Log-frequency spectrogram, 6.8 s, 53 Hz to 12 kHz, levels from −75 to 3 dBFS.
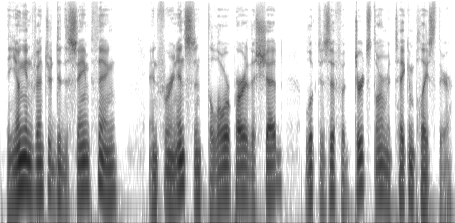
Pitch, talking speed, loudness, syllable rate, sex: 95 Hz, 230 wpm, -20 LUFS, 6.1 syllables/s, male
